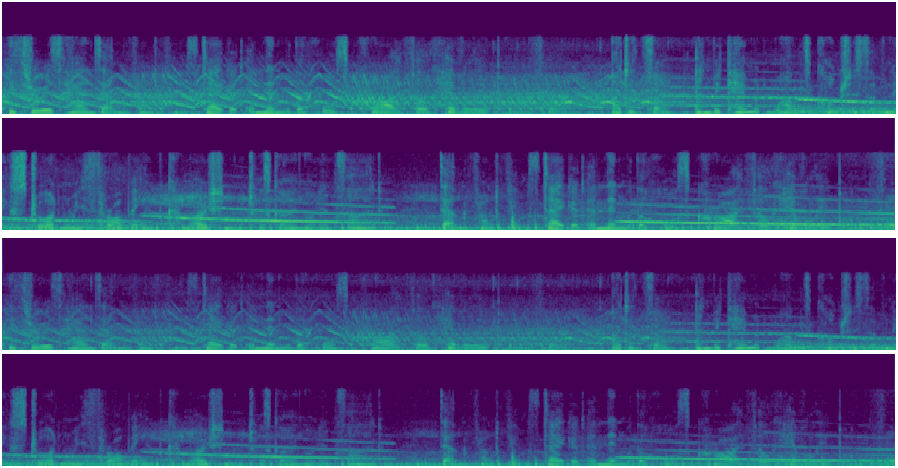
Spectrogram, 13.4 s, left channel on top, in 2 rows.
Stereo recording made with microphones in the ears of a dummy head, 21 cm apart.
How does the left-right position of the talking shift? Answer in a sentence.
You can hear the talking stay in one place.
